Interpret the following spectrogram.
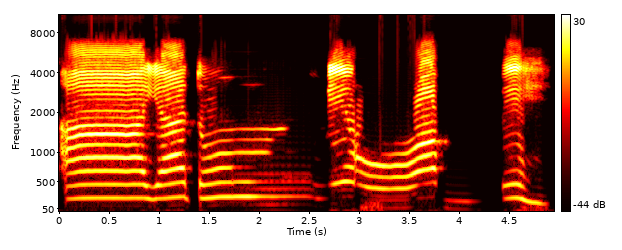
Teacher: میم کو را کے اندر ملانا ہے، نون کے اندر نہیں ملانا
